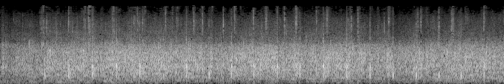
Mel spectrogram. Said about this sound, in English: Let me see if I've got that applause I called for earlier in the show.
